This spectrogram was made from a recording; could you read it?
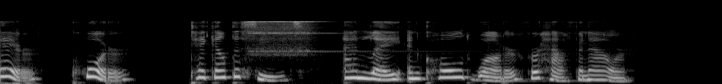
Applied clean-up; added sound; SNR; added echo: none; Doorbell; 15 dB; none.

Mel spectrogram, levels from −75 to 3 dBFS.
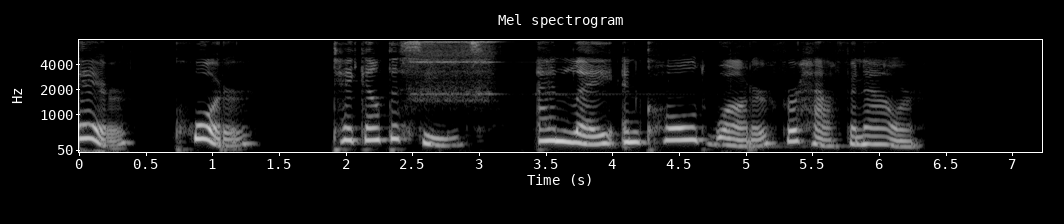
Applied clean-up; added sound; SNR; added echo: neural mask model RNNoise.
